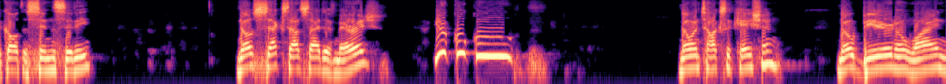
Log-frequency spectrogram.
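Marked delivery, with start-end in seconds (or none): 5.8-7.0 high, loud, slow mocking squeal; hammed-up disbelieving Texan; mock Texan retort. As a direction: scoff like a shocked Texan hearing the rules. Imagined Texan's reaction to rules.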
